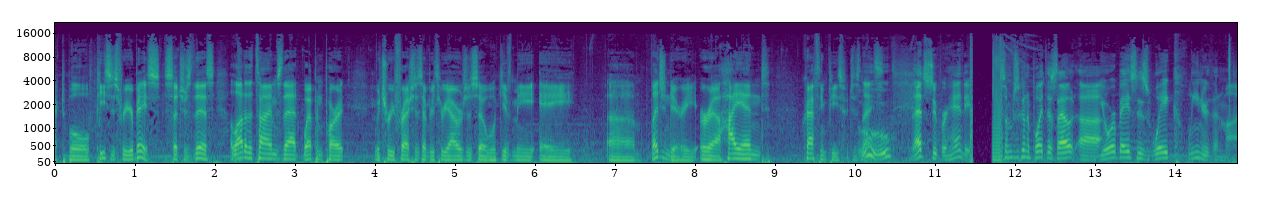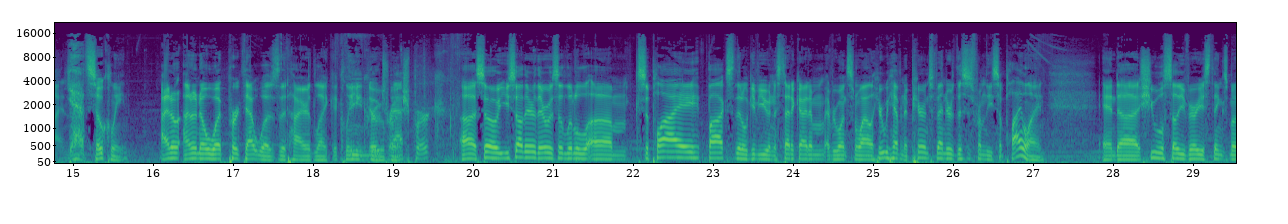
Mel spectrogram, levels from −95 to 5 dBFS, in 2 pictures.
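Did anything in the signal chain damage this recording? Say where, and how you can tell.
Yes. The damage is in the analogue wiring: a cable pulled and plugged in at 11.43 to 11.83 s. A pop opens about 350 ms of near silence. Within it comes roughly 100 ms of 50 Hz mains buzz as the tip alone makes contact. A second pop brings the sound back.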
